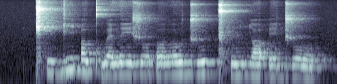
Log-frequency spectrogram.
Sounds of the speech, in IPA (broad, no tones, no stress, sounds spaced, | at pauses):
ǁʰ i ɡ i ʔ ɒ kʷʼ æ ð e ʒ o ʔ o lˠ u d͡ʒ u ǁʰ u ʎ ɒ ʔ e d͡ʒ o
